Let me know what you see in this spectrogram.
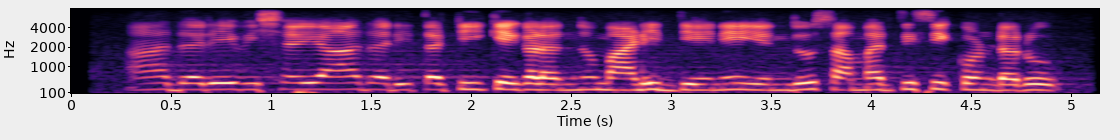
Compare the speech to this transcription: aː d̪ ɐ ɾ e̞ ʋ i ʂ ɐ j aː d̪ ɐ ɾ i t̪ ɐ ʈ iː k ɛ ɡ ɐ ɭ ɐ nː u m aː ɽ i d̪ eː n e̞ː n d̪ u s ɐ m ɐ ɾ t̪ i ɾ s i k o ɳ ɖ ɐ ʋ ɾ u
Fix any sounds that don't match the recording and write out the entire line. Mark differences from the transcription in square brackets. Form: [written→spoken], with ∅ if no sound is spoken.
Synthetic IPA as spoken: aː d̪ ɐ ɾ e̞ ʋ i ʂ ɐ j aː d̪ ɐ ɾ i t̪ ɐ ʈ iː k ɛ ɡ ɐ ɭ ɐ nː u m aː ɽ i [d̪→d̪ː] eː n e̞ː n d̪ u s ɐ m ɐ ɾ t̪ i [ɾ→∅] s i k o ɳ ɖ ɐ [ʋ→∅] ɾ u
